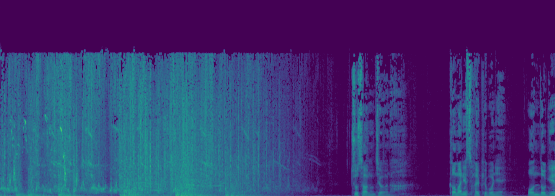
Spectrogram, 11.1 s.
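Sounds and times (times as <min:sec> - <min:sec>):
cannons firing in a dramatized battle: 0:00.0 - 0:06.4
crashing shattering noise: 0:00.0 - 0:06.4
speech: 0:07.1 - 0:08.0, 0:09.0 - 0:11.1.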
